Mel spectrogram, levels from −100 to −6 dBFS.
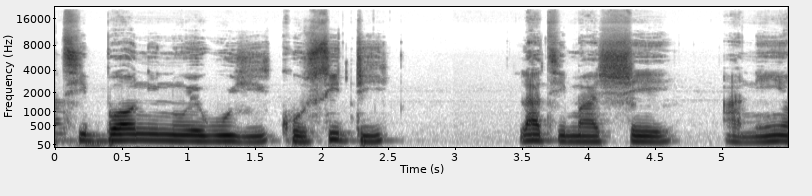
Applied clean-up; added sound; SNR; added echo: none; none; none; none.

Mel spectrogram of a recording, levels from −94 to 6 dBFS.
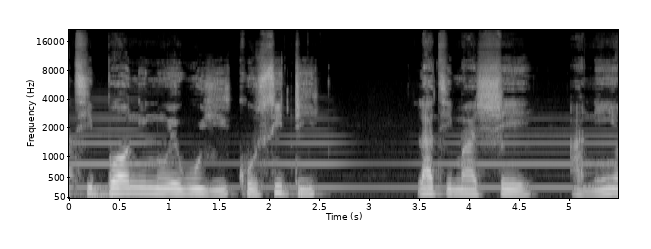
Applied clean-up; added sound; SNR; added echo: none; Wind instrument, woodwind instrument; 20 dB; none.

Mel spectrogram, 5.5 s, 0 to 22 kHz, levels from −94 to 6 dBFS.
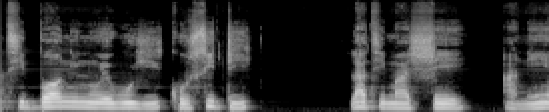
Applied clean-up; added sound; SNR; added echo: neural mask model DeepFilterNet 3.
